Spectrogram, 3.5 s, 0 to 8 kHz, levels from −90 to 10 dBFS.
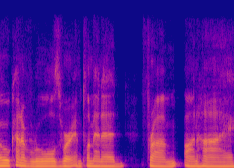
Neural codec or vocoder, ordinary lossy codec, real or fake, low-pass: none; AAC, 48 kbps; real; 7.2 kHz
